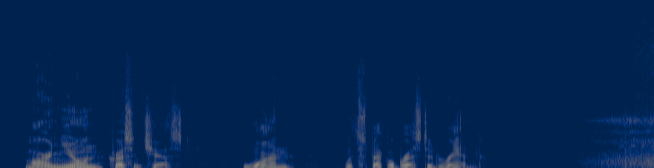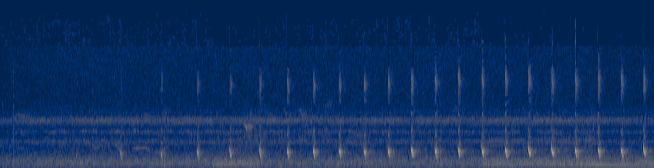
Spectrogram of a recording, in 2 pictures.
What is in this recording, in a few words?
Maranon Crescentchest, Birds of Ecuador; S. America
